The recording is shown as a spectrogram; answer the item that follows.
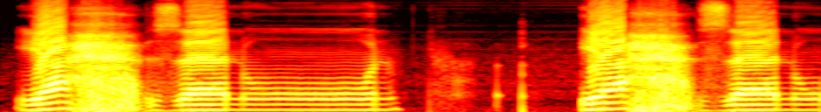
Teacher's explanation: ha alirkan, dia punya sifat rohawa, aliran nafas dan hamas.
